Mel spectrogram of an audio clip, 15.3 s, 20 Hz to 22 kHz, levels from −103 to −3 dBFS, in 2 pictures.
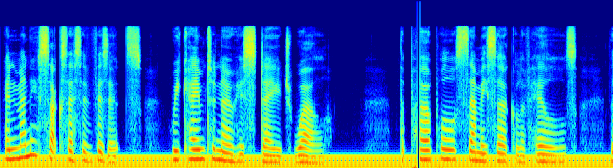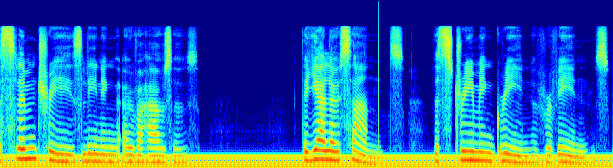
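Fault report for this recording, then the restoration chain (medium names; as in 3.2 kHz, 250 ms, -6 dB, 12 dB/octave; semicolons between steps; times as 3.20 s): hum 60 Hz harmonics 5 -31 dBFS
5.22–5.26 s: dropout 36 ms
12.40 s: pop -17 dBFS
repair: de-click; de-hum 60 Hz, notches 5; interpolate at 5.22 s, 36 ms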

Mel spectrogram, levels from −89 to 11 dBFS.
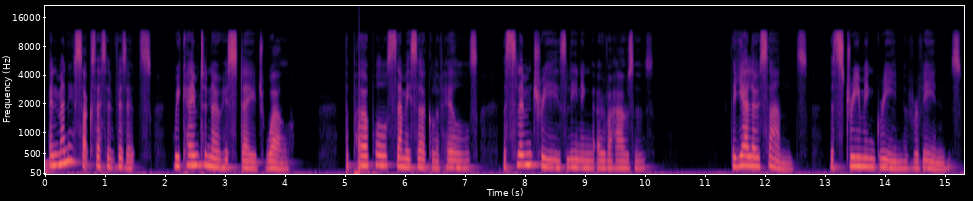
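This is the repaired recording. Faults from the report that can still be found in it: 12.40 s: pop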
